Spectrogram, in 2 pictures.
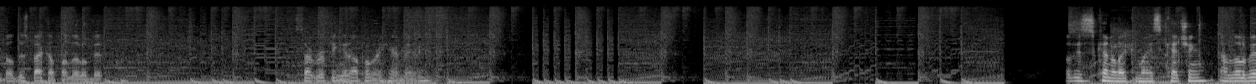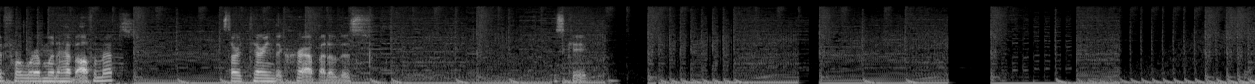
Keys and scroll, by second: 2.2 s.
